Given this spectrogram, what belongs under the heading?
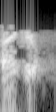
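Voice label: "thank you", male voice; expletives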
